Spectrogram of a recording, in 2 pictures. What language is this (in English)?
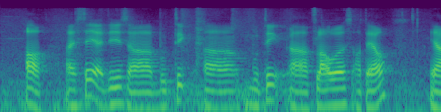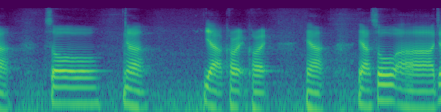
English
